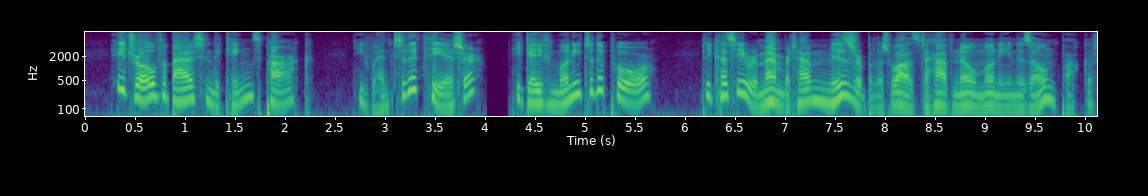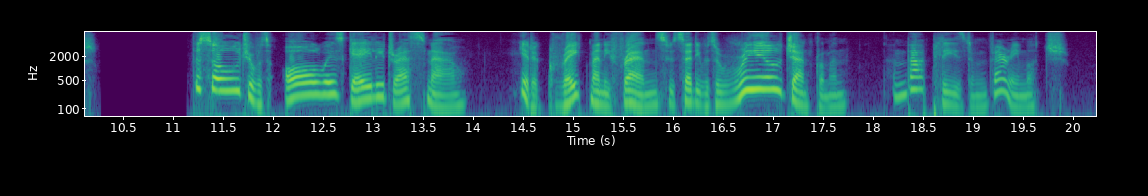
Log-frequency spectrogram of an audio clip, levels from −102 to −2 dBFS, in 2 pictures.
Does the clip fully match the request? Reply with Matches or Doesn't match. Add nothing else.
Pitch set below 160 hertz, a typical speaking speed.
Matches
